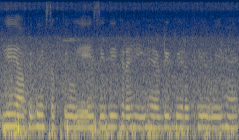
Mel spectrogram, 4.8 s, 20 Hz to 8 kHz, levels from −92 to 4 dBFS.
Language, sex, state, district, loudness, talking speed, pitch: Hindi, female, Haryana, Charkhi Dadri, -21 LUFS, 190 wpm, 110 Hz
